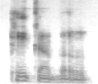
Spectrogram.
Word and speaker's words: PCAOB: body is called the pcaob the public Company accounting oversight board affectionately known for the pronunciation of their acronym as peekaboo pcaob is that a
